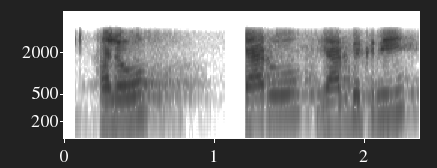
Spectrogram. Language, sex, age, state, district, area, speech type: Kannada, female, 60+, Karnataka, Belgaum, rural, conversation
